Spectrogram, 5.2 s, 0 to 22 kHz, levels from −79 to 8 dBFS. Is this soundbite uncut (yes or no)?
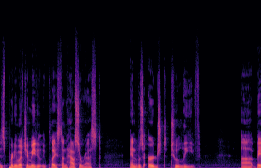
yes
